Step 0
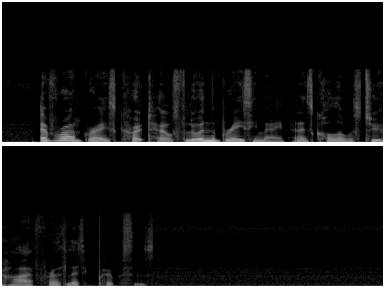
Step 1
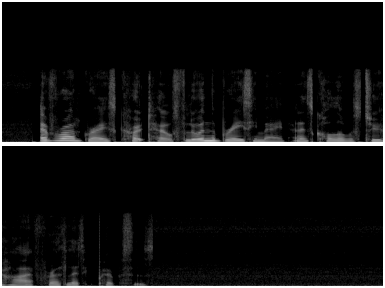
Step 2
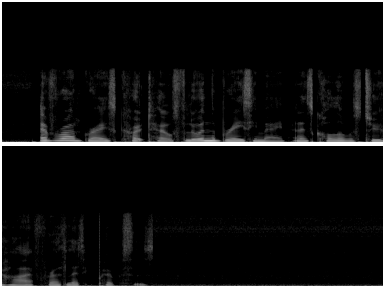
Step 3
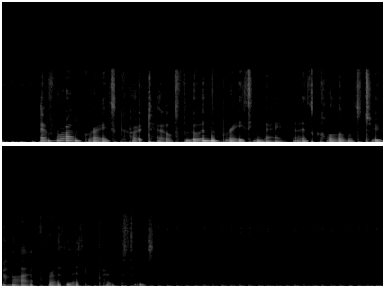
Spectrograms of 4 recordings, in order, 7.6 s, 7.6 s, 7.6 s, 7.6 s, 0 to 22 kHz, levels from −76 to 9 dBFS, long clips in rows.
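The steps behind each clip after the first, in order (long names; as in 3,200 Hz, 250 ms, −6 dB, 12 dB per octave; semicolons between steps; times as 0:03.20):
no processing that can be heard
bass and treble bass +13 dB, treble +9 dB; level −7.5 dB
tremolo with a ramp in dB decaying 11 Hz, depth 21 dB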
